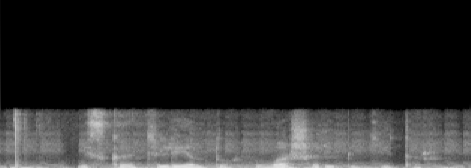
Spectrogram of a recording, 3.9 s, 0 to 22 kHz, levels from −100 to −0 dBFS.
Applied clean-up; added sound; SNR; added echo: none; Guitar; 16 dB; reverberation time 1.1 s.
